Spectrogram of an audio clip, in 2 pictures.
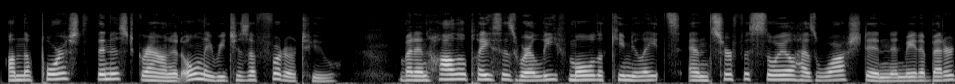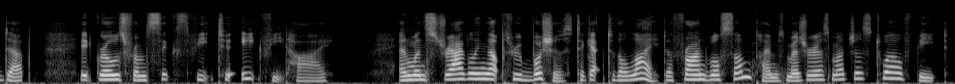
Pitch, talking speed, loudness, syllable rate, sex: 205 Hz, 190 wpm, -19 LUFS, 4.9 syllables/s, female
